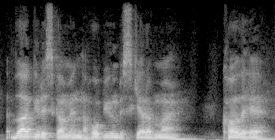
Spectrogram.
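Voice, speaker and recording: An upbeat young man talks straight into a camera held at arm's length, with a slightly low voice. He swings from loud hype to quiet mumbling asides. The small room around him rings with echo. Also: little pitch movement, a little fast, highs cut off. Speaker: vlogger. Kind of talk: casual vlog talk to camera.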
